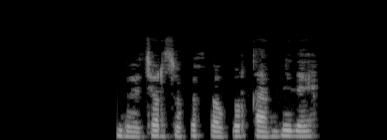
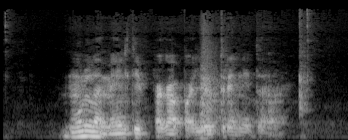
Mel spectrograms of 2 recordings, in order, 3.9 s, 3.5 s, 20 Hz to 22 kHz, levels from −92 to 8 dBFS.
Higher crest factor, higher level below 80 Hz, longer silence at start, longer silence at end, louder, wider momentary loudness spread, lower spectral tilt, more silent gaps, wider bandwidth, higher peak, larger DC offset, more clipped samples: about the same, 20 dB vs 16 dB; second, -78 dBFS vs -58 dBFS; first, 1.15 s vs 0.65 s; first, 0.7 s vs 0.4 s; second, -34 LUFS vs -19 LUFS; second, 7 LU vs 20 LU; about the same, -7.5 dB/octave vs -8 dB/octave; first, 2.05-2.09 s vs none; second, 7.4 kHz vs 16.5 kHz; second, -18 dBFS vs -4 dBFS; neither; neither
